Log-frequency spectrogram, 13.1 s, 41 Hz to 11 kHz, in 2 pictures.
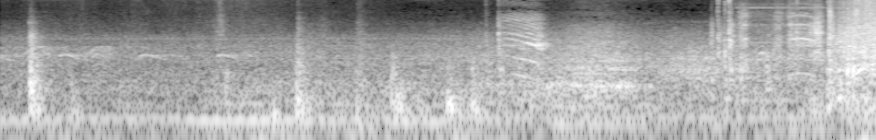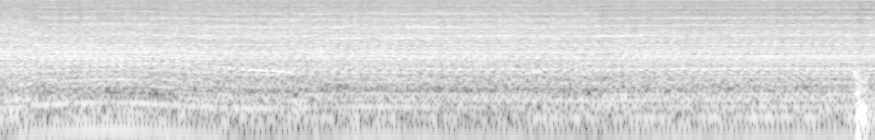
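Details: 2013 Honda Fit Hybrid L Package (DAA-GP5); below about 10°C, starts after a few clicks and a thin high squeal with scratchy creaking rides over idle, gone after driving a while; dealer saw no warnings, source unconfirmed; cold-start squeal.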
